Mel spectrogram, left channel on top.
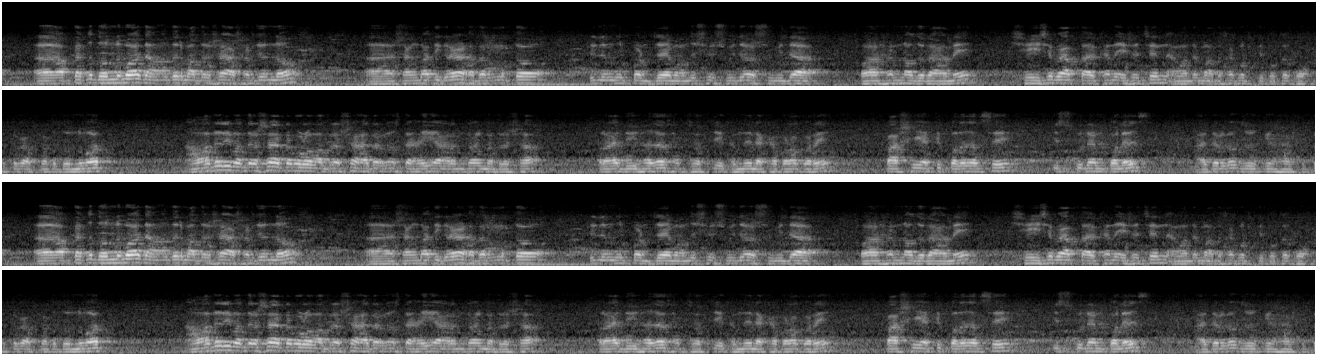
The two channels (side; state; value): both; identical; correlation 1.00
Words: আপনাকে ধন্যবাদ আমাদের মাদ্রাসায় আসার জন্য। সাংবাদিকরা সাধারণত তৃণমূল পর্যায়ে মানুষের সুবিধা অসুবিধা প্রশাসন নজরে আনে, সেই হিসেবে আপনারা এখানে এসেছেন। আমাদের মাদ্রাসা কর্তৃপক্ষের পক্ষ থেকে আপনাকে ধন্যবাদ। আমাদের এই মাদ্রাসা একটা বড় মাদ্রাসা, হায়দারগঞ্জ তাহিয়া আলম কামিল মাদ্রাসা। প্রায় 2000 ছাত্রছাত্রী এখানে লেখাপড়া করে। পাশেই একটি কলেজ আছে, স্কুল অ্যান্ড কলেজ। হায়দারগঞ্জ জকির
